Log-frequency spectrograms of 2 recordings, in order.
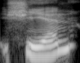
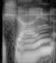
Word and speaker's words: Shein: consumers under the brands of Temu and Shein, or Shine, I believe it's pronounced.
